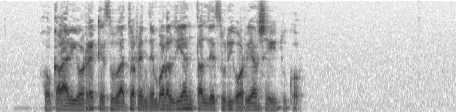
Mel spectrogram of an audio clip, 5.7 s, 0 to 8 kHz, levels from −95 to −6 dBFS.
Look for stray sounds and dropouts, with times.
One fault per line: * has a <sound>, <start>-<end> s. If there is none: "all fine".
all fine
